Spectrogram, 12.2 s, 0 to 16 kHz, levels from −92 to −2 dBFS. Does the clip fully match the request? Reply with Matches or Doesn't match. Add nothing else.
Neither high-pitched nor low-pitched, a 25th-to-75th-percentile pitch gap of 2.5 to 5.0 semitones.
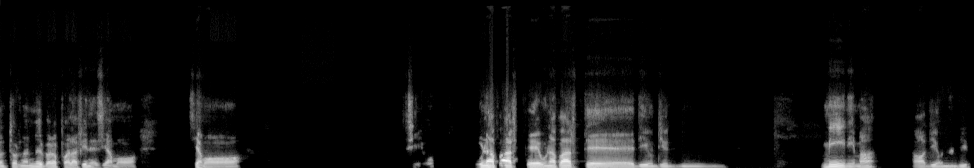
Doesn't match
